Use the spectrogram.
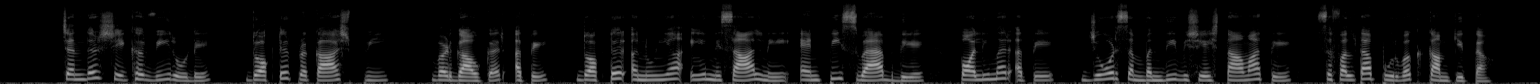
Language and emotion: Punjabi, neutral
